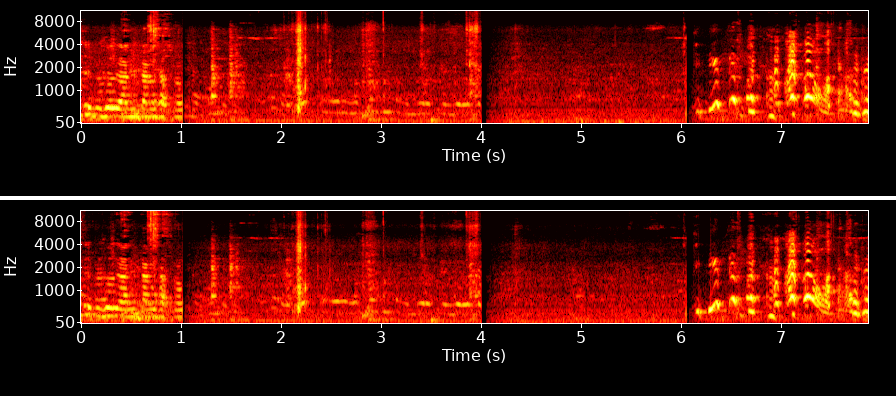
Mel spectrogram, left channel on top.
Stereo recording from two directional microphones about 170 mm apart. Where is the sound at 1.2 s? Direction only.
20° left (ahead or behind).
